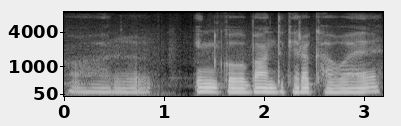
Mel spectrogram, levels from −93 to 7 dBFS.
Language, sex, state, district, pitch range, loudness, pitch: Hindi, male, Himachal Pradesh, Shimla, 95-105 Hz, -19 LUFS, 100 Hz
